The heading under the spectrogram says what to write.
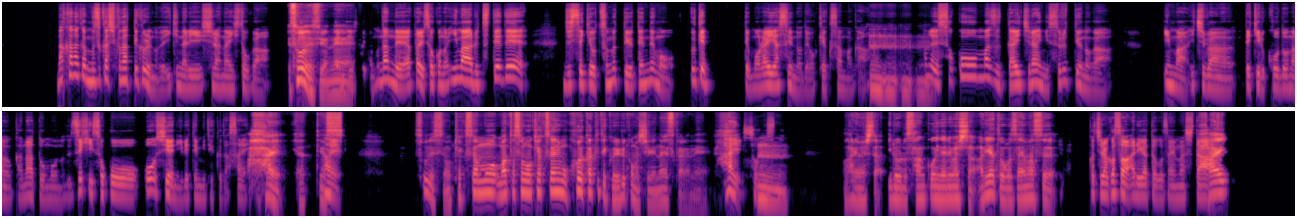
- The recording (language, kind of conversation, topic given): Japanese, advice, 失敗が怖くて完璧を求めすぎてしまい、行動できないのはどうすれば改善できますか？
- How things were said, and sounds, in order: none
